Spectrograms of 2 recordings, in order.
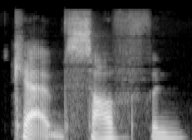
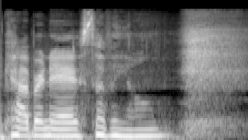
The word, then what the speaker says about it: Cabernet Sauvignon: of wood bridge cabernet's cab sof you know the cap the cabernet sauvignon sure yes excellent good job that one the red one i was mispronouncing it so that you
